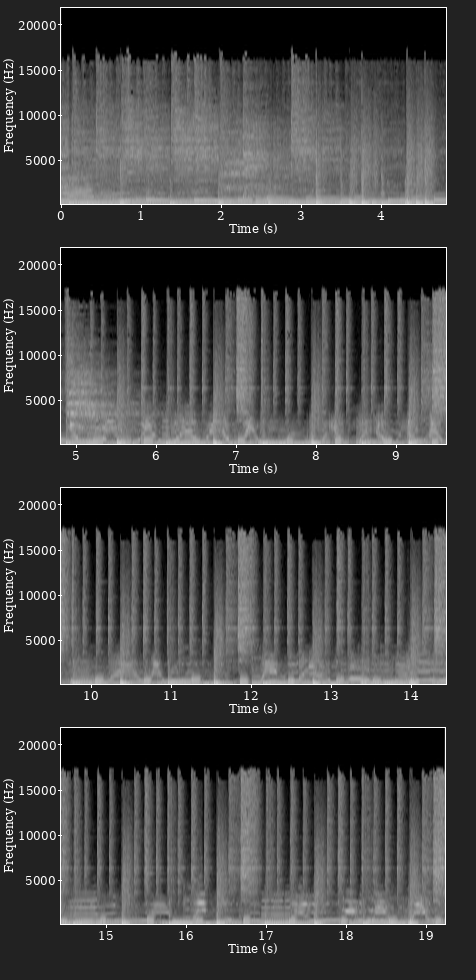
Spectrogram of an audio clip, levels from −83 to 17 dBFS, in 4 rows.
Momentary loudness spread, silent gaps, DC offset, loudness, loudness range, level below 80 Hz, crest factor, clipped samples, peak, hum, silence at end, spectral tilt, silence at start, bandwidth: 4 LU; none; under 0.1%; -15 LUFS; 2 LU; -22 dBFS; 14 dB; under 0.1%; 0 dBFS; none; 0 s; -4.5 dB/octave; 0 s; 17.5 kHz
